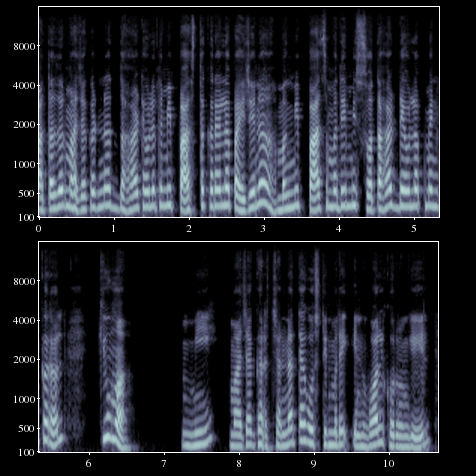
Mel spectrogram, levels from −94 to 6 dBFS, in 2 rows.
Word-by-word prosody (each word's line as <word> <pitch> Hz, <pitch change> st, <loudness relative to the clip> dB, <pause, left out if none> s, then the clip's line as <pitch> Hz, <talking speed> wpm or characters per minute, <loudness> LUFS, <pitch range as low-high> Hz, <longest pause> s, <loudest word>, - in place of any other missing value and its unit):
आता 210 Hz, +2 st, +2 dB
जर 275 Hz, +2 st, +4 dB
माझ्याकडून 250 Hz, +2 st, 0 dB, 0.2 s
10 220 Hz, +1 st, 0 dB
ठेवलं 260 Hz, +1 st, 0 dB
तर 285 Hz, -, -1 dB
मी 290 Hz, +1 st, -1 dB
5 190 Hz, +4 st, +5 dB
तर -, -, +2 dB
करायला 275 Hz, +2 st, +3 dB
पाहिजे 235 Hz, +3 st, +3 dB
ना 330 Hz, +2 st, +3 dB
मग 220 Hz, +2 st, 0 dB
मी 285 Hz, -, -1 dB
5 215 Hz, +5 st, +5 dB
मध्ये 265 Hz, +1 st, -1 dB
मी 280 Hz, +1 st, -2 dB
स्वतः 230 Hz, 0 st, +1 dB
डेव्हलपमेंट 275 Hz, 0 st, +1 dB
करेल 305 Hz, 0 st, +1 dB, 0.5 s
किंवा 315 Hz, -, +4 dB, 0.8 s
मी 205 Hz, +6 st, -3 dB, 0.3 s
माझ्या 195 Hz, +3 st, -1 dB
घरच्यांना 200 Hz, +2 st, -2 dB
त्या 285 Hz, -1 st, +2 dB
गोष्टींमध्ये 220 Hz, -3 st, -2 dB
इन्व्हॉल्व 195 Hz, +5 st, 0 dB
करून 185 Hz, -3 st, -3 dB
घेईल. 175 Hz, -3 st, -3 dB
235 Hz, 165 wpm, -22 LUFS, 205-275 Hz, 0.8 s, 5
